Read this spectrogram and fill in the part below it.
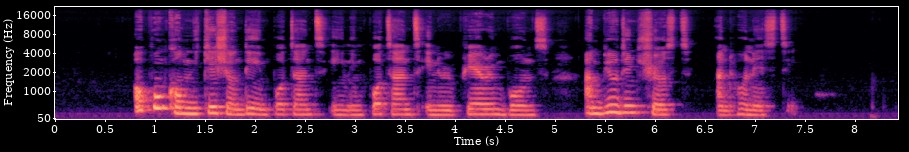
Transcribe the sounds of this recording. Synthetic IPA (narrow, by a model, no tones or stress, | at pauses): opə̃nkʰɔmjunikeʃɔ̃nbeĩmpɔtãntĩnĩmpʰɔtʰãntĩnɹipʰɛɹĩŋbɔ̃ns | ʔãnbilˠdĩŋtʰɹɔst | ãndɦɔnɛstʰi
